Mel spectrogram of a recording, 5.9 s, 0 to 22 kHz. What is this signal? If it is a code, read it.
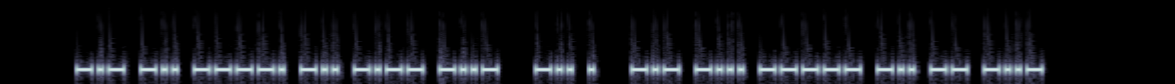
Morse code, heard as a keyed tone, about 46 wpm, 700 Hz. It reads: KD9DYX DE KB0DMX
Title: USA Callsign DE Callsign 45wpm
